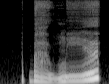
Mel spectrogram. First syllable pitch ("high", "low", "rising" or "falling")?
low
